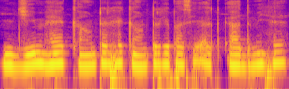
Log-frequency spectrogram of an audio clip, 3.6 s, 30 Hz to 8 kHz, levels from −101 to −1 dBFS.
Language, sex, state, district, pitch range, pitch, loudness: Hindi, male, Himachal Pradesh, Shimla, 135-150 Hz, 145 Hz, -13 LUFS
